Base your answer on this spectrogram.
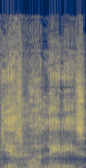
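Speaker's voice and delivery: very low, soft, deep bass voice. Speaker demonstrates a bassy voice that jumps in, in deep bassy voice. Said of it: "by that bassy voice that just jumps in".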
